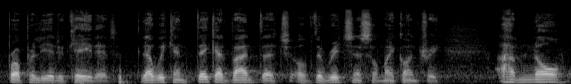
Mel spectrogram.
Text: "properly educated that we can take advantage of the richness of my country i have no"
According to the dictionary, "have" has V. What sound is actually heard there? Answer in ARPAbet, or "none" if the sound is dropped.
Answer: V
